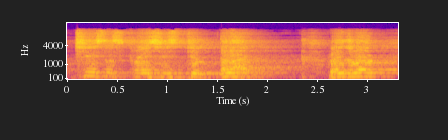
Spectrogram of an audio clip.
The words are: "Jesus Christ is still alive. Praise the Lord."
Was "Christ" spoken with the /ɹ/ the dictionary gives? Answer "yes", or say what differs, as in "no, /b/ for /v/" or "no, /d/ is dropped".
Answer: yes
